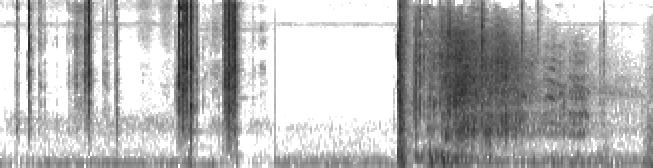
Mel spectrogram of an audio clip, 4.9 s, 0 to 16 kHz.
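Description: A 12 gauge shotgun firing a slug at a target: a loud blast with a long, rumbling decay, preceded by several sharp mechanical clicks and snaps as the gun is handled.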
